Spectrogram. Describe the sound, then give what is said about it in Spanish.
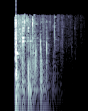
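A round object filled with emeralds smashes hard against a rock wall: a single sharp crash with glassy, clinking shatter that dies away within about half a second. “Los tres peces llenan el objeto redondo de esmeraldas. Rosado Roco introduce su pico y con gran fuerza lo lanza al muro.”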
